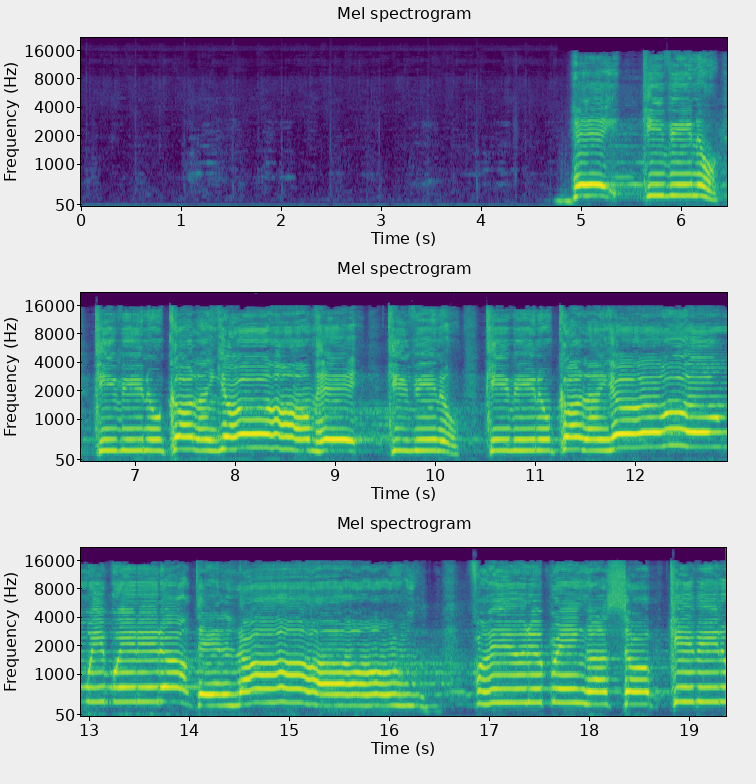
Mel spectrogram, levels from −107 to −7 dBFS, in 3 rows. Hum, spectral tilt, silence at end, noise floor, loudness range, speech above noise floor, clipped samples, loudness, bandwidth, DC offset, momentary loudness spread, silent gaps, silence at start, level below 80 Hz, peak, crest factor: none; -2.5 dB/octave; 0 s; -74 dBFS; 6 LU; 60 dB; under 0.1%; -14 LUFS; 16.5 kHz; under 0.1%; 9 LU; none; 4.75 s; -62 dBFS; -2 dBFS; 14 dB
